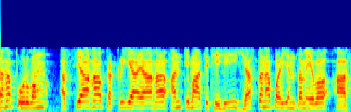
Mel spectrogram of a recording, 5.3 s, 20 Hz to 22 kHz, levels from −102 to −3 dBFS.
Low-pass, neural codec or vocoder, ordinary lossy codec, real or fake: 3.6 kHz; codec, 16 kHz, 16 kbps, FunCodec, trained on LibriTTS, 50 frames a second; none; fake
